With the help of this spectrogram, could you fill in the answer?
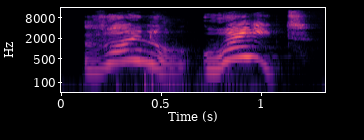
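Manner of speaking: high, loud shout after a fleeing friend; calling after her. A narrator's reading. Narrator shouting after Vinyl as she runs off. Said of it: "I called after her".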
